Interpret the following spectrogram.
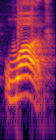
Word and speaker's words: were: এটা কিন্তু ওয়্যার না, আমরা ওয়্যার করে উচ্চারণ করি না, কিন্তু তা না, এটা হচ্ছে ওয়ার।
